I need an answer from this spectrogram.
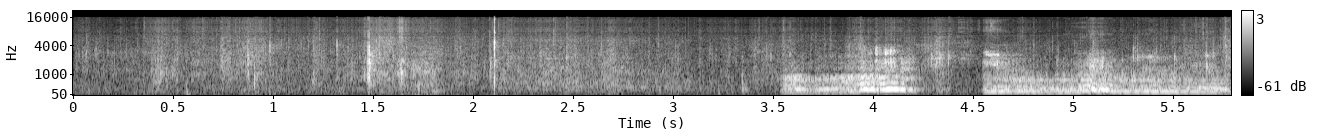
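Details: Young Alaskan Malamute puppies, 18 to 25 days old, give a sudden rough growl lasting about a second, then another after a short gap, following quiet rustling and soft clicks.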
